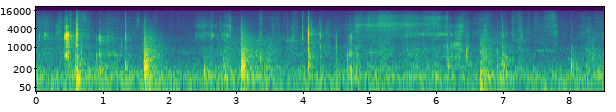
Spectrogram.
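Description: Small plastic tint squeegee working wet window film along the bottom edge of a car door window: a few faint clicks and taps of the tool on the glass, then a soft scraping stretch about five seconds in.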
